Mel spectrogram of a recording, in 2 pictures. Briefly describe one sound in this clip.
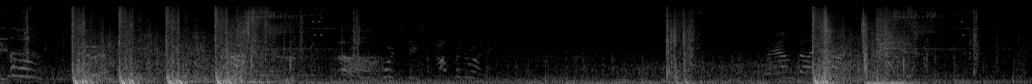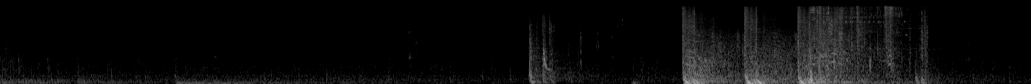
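Gunshots ring out in short, sharp bursts.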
